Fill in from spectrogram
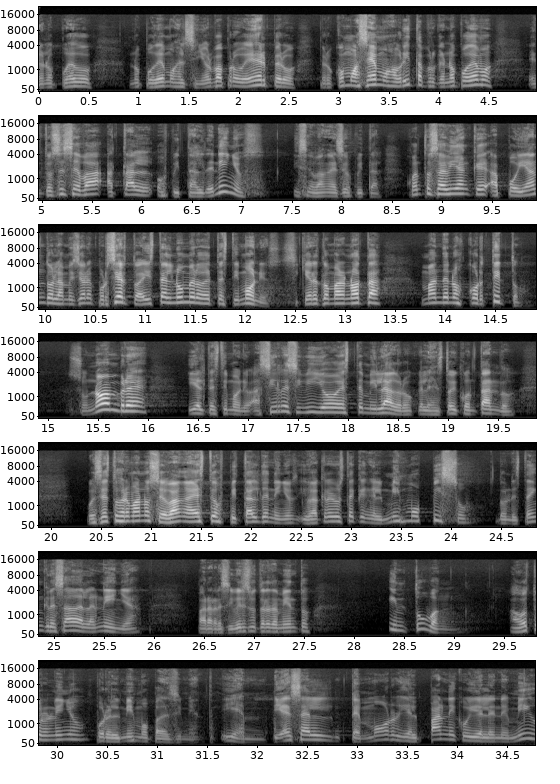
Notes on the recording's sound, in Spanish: Mensaje predicado en vivo desde el Centro Familiar de Adoración CEFADCHURCH. San Salvador.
